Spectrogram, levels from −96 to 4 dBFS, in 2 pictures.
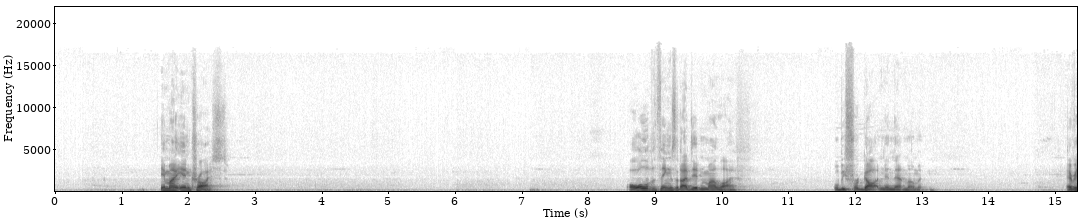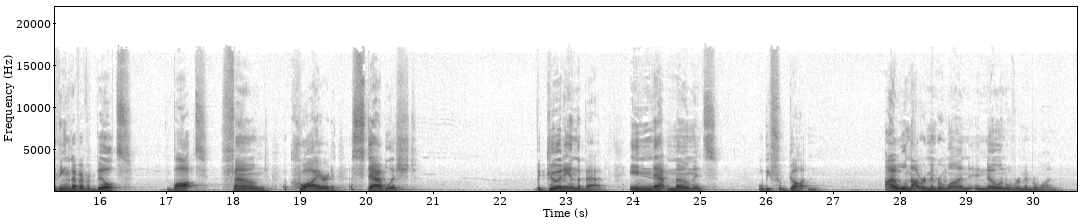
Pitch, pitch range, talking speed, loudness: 150 Hz, 135-170 Hz, 100 wpm, -26 LUFS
